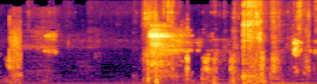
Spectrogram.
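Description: A five-month-old female puppy snuffles and sneezes: a short burst, a quiet pause, then a sharp sneeze followed by a flurry of quick, breathy snorts and sniffs.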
